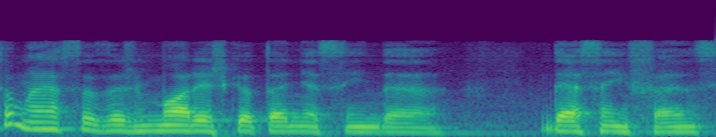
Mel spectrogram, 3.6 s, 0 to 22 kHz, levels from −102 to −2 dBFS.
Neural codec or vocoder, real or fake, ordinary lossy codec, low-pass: autoencoder, 48 kHz, 128 numbers a frame, DAC-VAE, trained on Japanese speech; fake; none; 7.2 kHz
